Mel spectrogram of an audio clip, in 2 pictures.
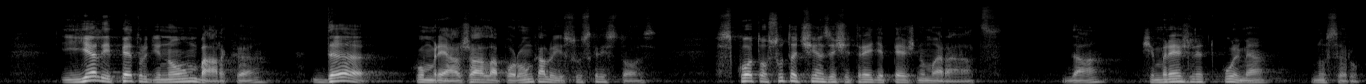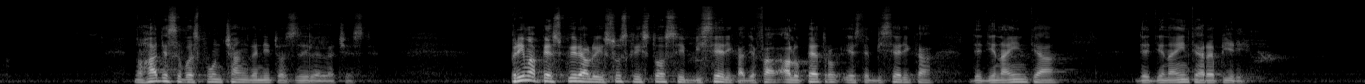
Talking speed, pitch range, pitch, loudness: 125 wpm, 100-140 Hz, 115 Hz, -29 LUFS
